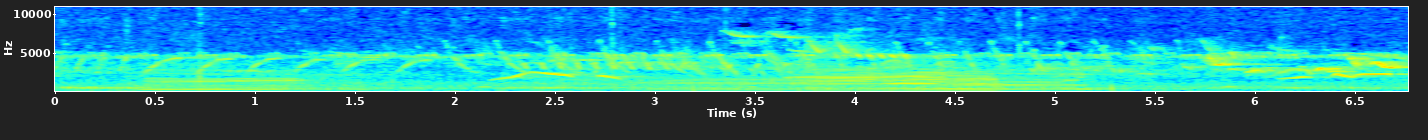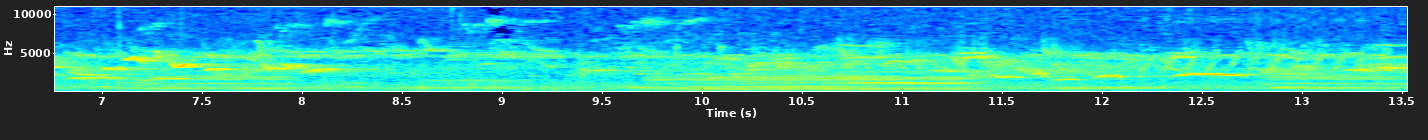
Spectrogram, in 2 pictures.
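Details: Several tame cattle grazing in a field as the herd heads to its pen; clusters of overlapping moos early on and again near the middle, separated by quieter gaps, with birds chirping steadily behind.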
